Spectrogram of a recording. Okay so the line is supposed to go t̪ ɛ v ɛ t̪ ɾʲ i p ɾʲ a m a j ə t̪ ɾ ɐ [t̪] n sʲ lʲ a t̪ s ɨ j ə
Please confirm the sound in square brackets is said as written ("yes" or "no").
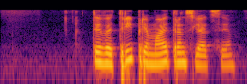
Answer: no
